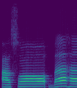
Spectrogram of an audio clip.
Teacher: सौद को मोटा रखेंगे, साथ ही साथ अलिफ भी मोटा होगा जब अलिफ मद्दा करेंगे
